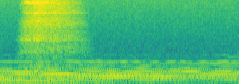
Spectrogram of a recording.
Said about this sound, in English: Deep breath in.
